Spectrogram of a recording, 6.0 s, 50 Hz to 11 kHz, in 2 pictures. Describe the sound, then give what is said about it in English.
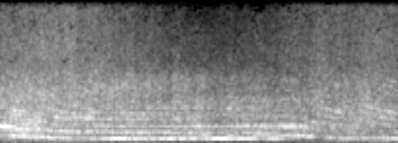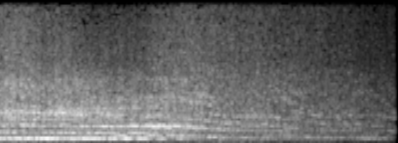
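A 2013 Formula One race car engine screams at high revs, its shrill pitch climbing and dropping through quick gear changes. It stays loud and continuous, easing off slightly toward the end, with no talking. “First, here's what a 2013 Formula One engine sounded like.”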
